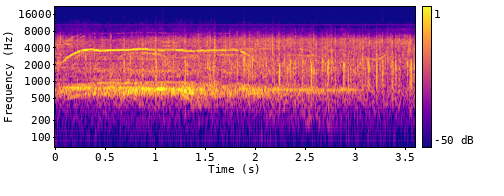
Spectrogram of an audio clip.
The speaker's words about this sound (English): I was going to ask you to applaud to make them welcome, but that's happened.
